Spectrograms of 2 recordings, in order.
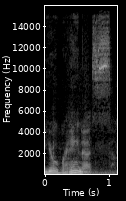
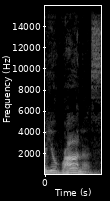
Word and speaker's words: Uranus: Let's talk about Uranus or Uranus, however you want to pronounce it. Uranus, Uranus, tomato, tomato. Okay.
